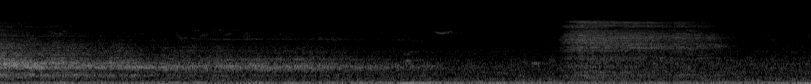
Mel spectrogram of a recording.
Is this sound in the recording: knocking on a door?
no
